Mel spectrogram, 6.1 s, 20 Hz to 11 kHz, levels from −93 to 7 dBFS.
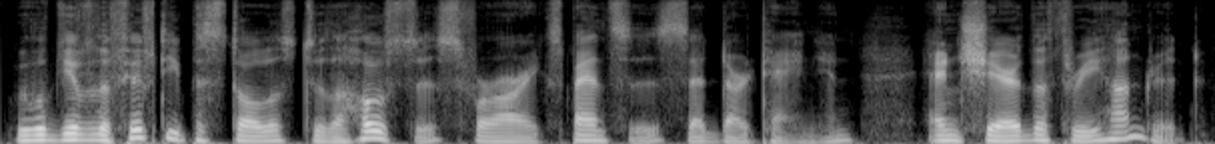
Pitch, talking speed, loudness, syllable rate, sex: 110 Hz, 190 wpm, -19 LUFS, 5.3 syllables/s, male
